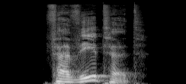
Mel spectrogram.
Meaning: inflection of verwehen: 1. second-person plural preterite 2. second-person plural subjunctive II
- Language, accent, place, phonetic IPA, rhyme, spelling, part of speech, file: German, Germany, Berlin, [fɛɐ̯ˈveːtət], -eːtət, verwehtet, verb, De-verwehtet.ogg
